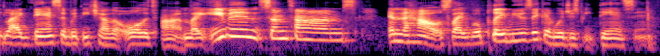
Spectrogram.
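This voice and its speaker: Chatty New woman, bright voice. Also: deep voice. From New York City, USA. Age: 30s. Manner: chatty, restarts sentences often, laughs easily. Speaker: livestream host. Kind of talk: casual live-stream chat answering viewer comments. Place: at home.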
